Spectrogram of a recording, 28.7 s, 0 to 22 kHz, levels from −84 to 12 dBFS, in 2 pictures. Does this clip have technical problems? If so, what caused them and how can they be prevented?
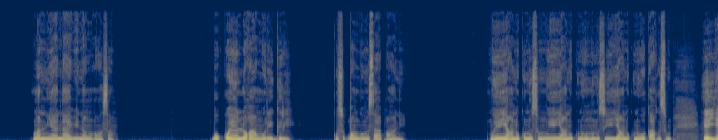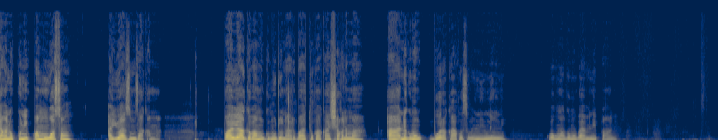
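Yes. At 1.20 s, just before "na mbongsam", a single sharp click is likely from dropped samples: a fraction of a millisecond vanishes, so the waveform jumps. Unlike a dropout, no sound goes missing. Prevent it with adequate buffering and a stable clock.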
